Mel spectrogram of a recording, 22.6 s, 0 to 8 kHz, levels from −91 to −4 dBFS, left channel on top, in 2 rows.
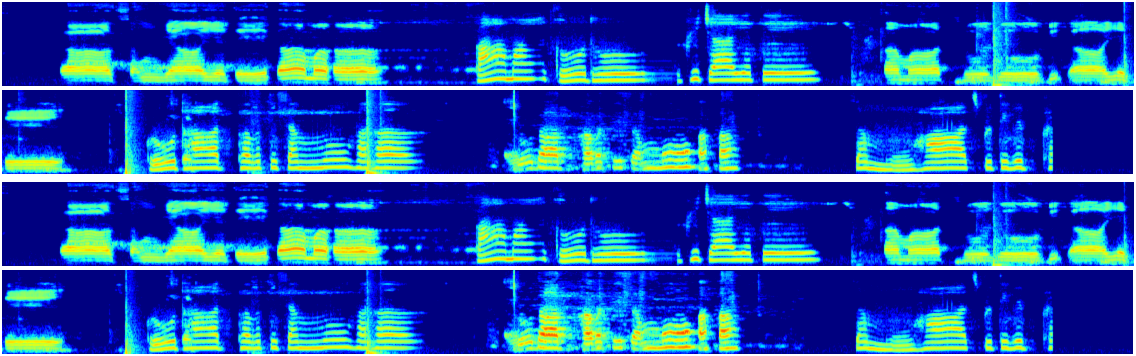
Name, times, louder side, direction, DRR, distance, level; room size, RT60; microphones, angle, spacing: voice 1, 0.6-4.0 4.7-4.8 8.8-12.0 13.1-13.2 16.3-16.5, right 1 dB, 10° right, 2.2 m, -34 dB
voice 2, 4.7-6.5 6.8-8.2 12.8-15.5 19.9-21.8, left 2 dB, 30° left, 3.2 m, -34 dB
sound 1, 8.5-8.8 9.6-10.4 11.2-11.5 12.4-12.8 13.7-14.1 14.9-15.5, left 2 dB, 50° left, 1.5 m, -44 dB
voice 3, 16.5-18.7, right 5 dB, 80° right, 0.6 m, -29 dB
head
